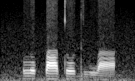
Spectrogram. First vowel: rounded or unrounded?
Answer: rounded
